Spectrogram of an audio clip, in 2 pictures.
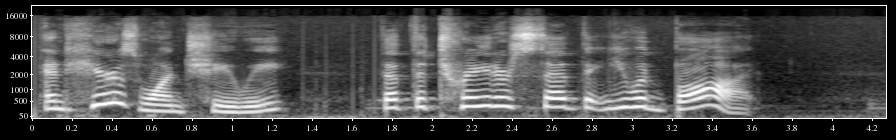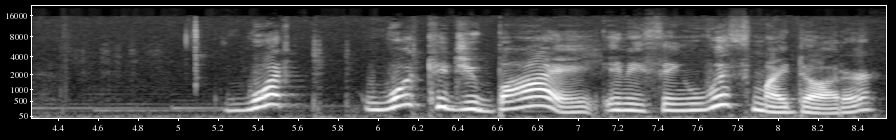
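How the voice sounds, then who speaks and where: Woman reading as a gentle, firm mother. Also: a little high, very animated, faint music behind. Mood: puzzled. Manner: measured, formal phrasing. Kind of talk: storybook read-aloud.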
